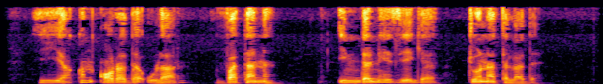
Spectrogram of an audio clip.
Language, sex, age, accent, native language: Uzbek, male, 18-24, Andijon, Uzbek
